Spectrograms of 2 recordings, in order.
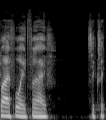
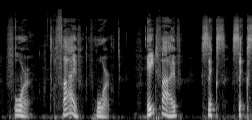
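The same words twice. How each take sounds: First: The number is said fast. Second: The number is said slowly.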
